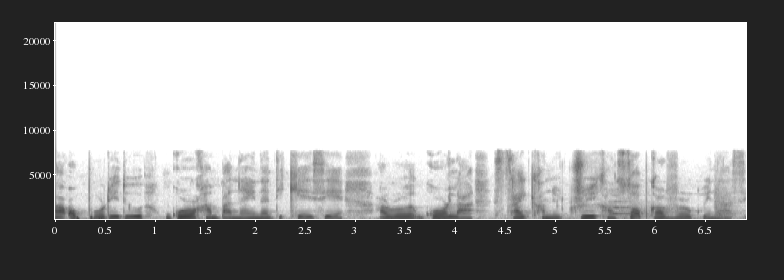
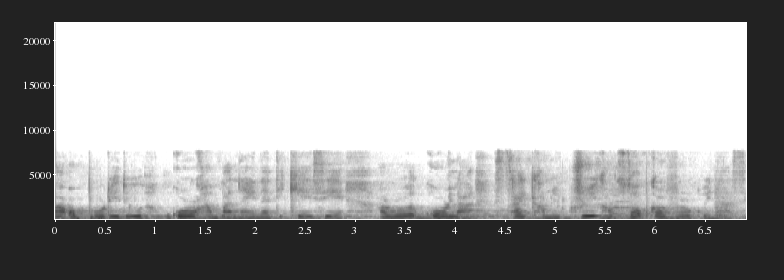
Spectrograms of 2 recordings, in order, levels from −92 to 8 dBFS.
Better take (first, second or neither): first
